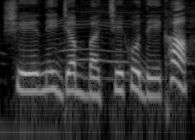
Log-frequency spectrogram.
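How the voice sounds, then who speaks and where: A woman's voice: on the high side, unhurried, a bit bright, soft background music. A woman narrating a scripted moral story as a storyteller.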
